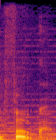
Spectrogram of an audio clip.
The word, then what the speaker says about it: folk: clearly but then folk I say folk with no l even though there's an L in the word that's weird that's inconsistent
